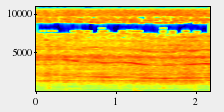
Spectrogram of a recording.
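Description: Cordless circular saw cutting through a sheet of plywood, running steadily with a thin whine over the noise of the blade in the wood. Background music with a beat plays underneath.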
